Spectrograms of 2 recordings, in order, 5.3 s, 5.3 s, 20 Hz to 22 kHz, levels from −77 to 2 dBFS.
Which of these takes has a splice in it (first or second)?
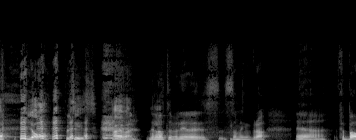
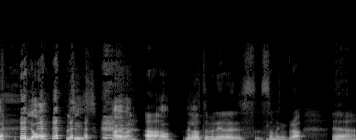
first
